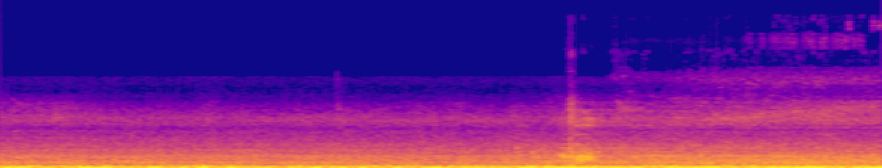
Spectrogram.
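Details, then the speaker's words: Furnace blower motor just replaced to fix AC, first start after install: steady low hum and airflow rush, no rattle, scrape or wobble, sounding better than before; normal blower motor running. "It's a good sign. Nice. It even sounds better."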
